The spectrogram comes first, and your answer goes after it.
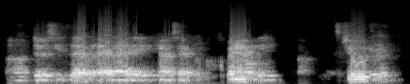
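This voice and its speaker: A distant, very echoey recording of a male defense lawyer in a courtroom. His voice is mellow and a bit muffled, and he pleads in a hesitant, deferential, halting way. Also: mid-range voice, very animated. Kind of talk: spontaneous plea to a judge in court. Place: indoor courtroom.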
